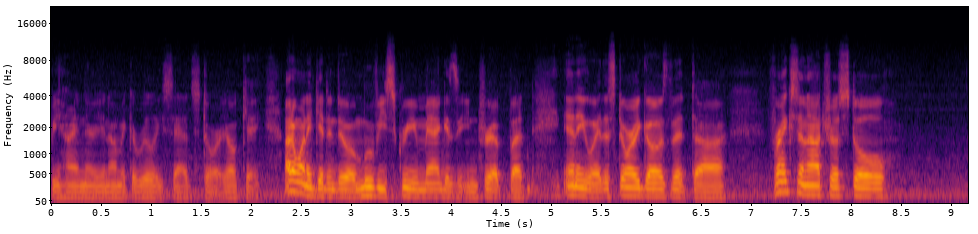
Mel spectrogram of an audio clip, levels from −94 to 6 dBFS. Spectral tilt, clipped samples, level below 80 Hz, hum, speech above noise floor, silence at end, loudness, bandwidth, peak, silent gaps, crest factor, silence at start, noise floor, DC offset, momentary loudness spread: -6.5 dB/octave; under 0.1%; -62 dBFS; none; 23 dB; 0.1 s; -27 LUFS; 9.8 kHz; -8 dBFS; none; 18 dB; 0 s; -50 dBFS; under 0.1%; 12 LU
